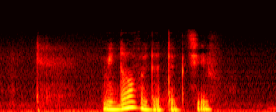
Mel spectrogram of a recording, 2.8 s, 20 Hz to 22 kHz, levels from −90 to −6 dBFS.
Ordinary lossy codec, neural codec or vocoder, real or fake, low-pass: AAC, 48 kbps; autoencoder, 48 kHz, 32 numbers a frame, DAC-VAE, trained on Japanese speech; fake; 7.2 kHz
